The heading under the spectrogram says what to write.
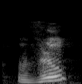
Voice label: "vlun", mina; mina-alphabet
